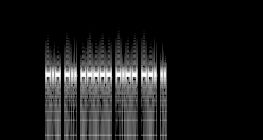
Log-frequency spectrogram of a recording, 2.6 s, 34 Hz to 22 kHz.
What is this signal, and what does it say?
Morse code, heard as a keyed tone, about 69 wpm, 700 Hz. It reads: KD0YGI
